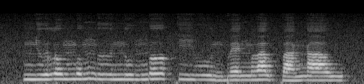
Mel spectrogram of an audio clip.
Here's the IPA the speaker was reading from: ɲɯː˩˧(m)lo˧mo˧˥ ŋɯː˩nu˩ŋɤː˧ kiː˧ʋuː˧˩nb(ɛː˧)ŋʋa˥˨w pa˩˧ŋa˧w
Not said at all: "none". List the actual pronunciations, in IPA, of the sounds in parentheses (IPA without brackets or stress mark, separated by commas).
none, ɛː˧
